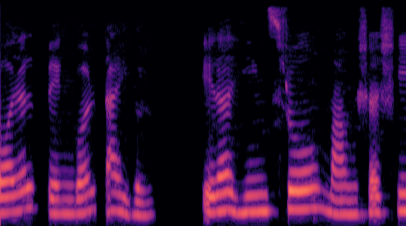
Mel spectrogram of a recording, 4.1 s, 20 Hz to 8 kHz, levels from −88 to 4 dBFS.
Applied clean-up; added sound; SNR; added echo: none; none; none; none.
